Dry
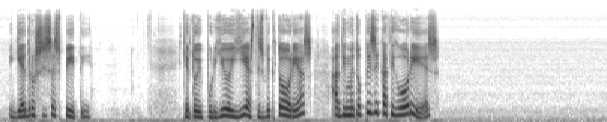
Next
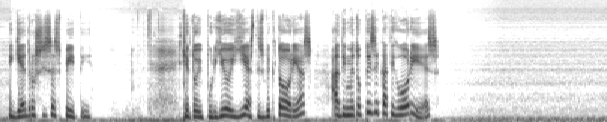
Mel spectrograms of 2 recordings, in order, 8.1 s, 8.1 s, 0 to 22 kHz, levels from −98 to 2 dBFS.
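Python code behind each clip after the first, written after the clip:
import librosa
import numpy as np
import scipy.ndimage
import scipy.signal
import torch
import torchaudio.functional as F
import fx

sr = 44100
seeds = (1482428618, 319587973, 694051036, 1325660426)

y = fx.bin_expand(x, sr, power=1.5)
y = y + 0.5 * np.pad(y, (int(1.5 * sr / 1000.0), 0))[:len(y)]
y = fx.band_squash(y, sr, depth_pct=100)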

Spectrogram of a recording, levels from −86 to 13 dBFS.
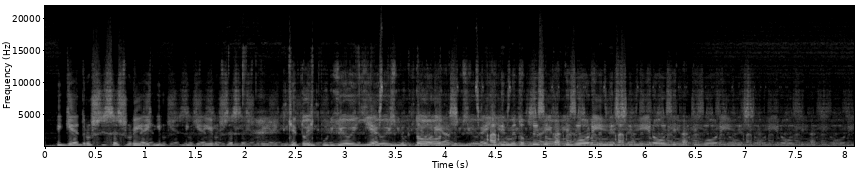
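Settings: y = fx.reverse_delay_fb(x, sr, ms=640, feedback_pct=47, wet_db=-4.5)
y = fx.tube_stage(y, sr, drive_db=13.0, bias=0.35)
y = fx.echo_swing(y, sr, ms=1011, ratio=3, feedback_pct=46, wet_db=-17.5)
y = y * librosa.db_to_amplitude(-6.0)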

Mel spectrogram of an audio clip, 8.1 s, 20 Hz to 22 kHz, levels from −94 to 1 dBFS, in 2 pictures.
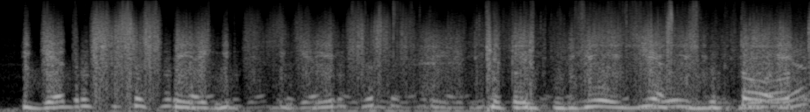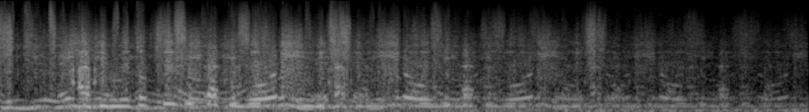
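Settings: y = fx.noise_mod_delay(x, sr, seeds[0], noise_hz=1200.0, depth_ms=0.048)
y = y * librosa.db_to_amplitude(-2.5)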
